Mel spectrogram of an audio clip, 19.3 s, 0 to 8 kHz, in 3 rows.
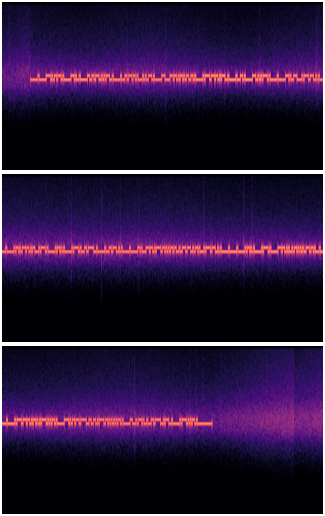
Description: RTTY (45.45 baud, 170 Hz shift), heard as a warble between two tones, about 2100 Hz centre, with static crashes. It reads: HINZU KAM DIE ZUNEHMEND BEDEUTUNG ERLANGENDE FRAGE DES TIERSCHUTZES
